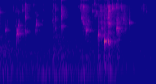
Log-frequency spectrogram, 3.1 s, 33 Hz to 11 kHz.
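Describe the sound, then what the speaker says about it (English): Water splashes and runs over the head of a Simpson T3 synthetic shaving brush, a few quick irregular splashes and trickles, close and moderately quiet, with no voices. "Just throw a little bit of water on the head there."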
